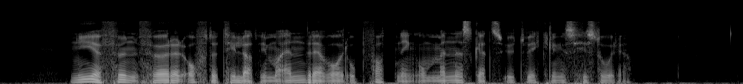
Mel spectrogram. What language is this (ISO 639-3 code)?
nor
